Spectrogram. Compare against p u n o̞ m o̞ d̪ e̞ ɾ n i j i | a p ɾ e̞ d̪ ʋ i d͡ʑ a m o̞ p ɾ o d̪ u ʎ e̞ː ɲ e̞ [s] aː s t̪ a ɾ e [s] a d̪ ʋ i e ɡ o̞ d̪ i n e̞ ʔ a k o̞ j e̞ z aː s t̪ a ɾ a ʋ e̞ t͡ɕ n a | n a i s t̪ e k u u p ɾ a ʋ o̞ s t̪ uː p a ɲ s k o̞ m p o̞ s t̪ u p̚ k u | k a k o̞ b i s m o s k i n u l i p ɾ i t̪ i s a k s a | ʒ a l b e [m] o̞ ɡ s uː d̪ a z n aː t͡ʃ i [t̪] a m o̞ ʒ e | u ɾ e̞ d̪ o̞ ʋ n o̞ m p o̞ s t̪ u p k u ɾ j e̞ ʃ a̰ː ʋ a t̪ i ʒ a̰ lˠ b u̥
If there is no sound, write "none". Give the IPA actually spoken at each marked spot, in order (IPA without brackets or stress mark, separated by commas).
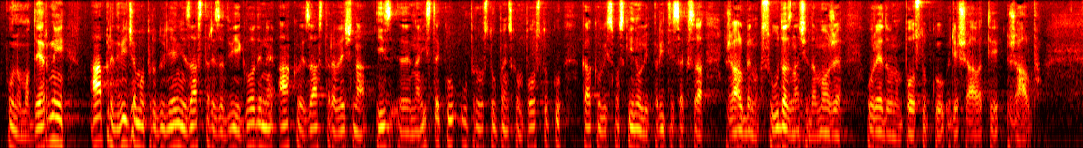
z, z, n, d̪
